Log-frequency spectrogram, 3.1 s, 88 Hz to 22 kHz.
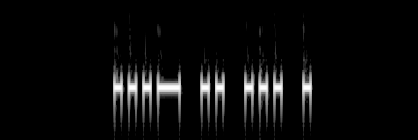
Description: Morse code, heard as a keyed tone, about 23 wpm, 690 Hz. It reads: VISE
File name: Difficult Words with Hints - 22wpm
